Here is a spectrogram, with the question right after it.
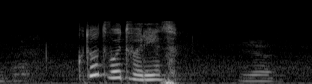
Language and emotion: Russian, neutral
